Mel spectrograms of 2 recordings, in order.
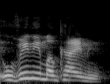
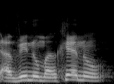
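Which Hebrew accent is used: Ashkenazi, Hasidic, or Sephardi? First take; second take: Hasidic; Sephardi. First: It is said with a Hasidic Hebrew accent. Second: It is said with a Sephardi Hebrew accent. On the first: "Chasidim say" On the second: "if Sefaradim say"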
